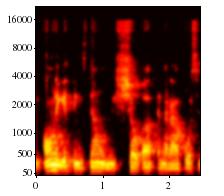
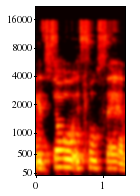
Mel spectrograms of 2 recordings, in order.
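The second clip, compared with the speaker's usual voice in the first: fighting tears; 9 semitones higher, slower than usual. Real, not acted. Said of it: "I'm trying not to cry".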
